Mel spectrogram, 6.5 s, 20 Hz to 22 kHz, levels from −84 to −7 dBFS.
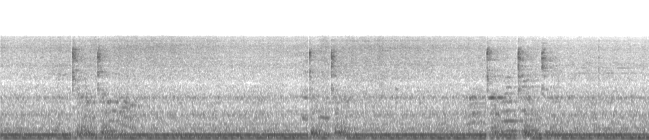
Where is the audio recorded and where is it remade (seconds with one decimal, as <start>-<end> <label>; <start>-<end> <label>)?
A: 0.0-2.6 recorded; 2.6-3.1 remade; 3.1-6.5 recorded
